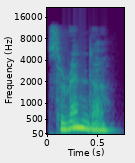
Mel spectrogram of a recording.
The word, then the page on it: surrender: British English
